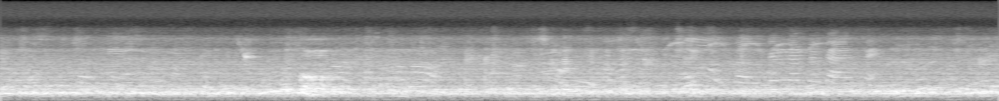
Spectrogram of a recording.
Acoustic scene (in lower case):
park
